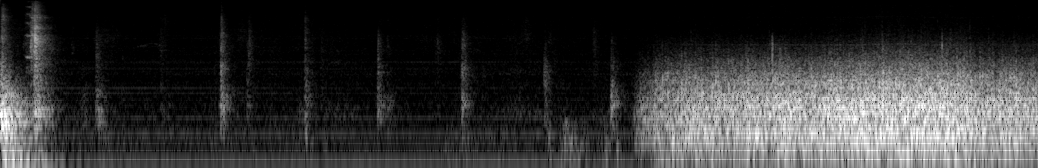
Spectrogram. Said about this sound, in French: Entrez. Il ouvre la porte.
